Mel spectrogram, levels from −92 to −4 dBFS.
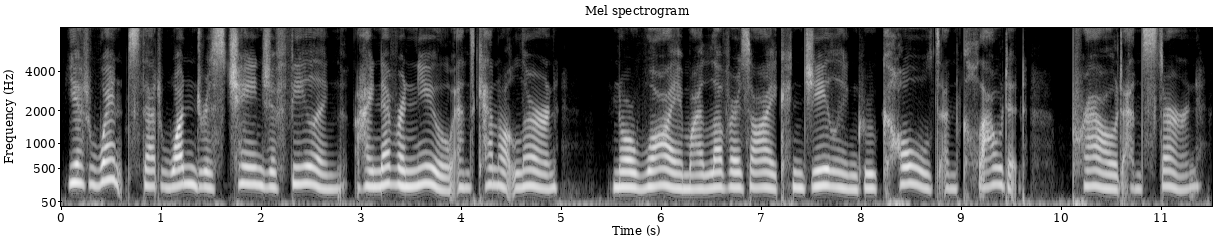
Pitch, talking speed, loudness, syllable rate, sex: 220 Hz, 135 wpm, -19 LUFS, 3.5 syllables/s, female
